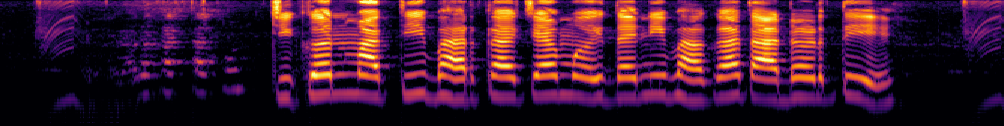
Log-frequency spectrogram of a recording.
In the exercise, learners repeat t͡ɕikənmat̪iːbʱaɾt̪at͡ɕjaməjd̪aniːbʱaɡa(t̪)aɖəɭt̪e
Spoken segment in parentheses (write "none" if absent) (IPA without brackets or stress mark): t̪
